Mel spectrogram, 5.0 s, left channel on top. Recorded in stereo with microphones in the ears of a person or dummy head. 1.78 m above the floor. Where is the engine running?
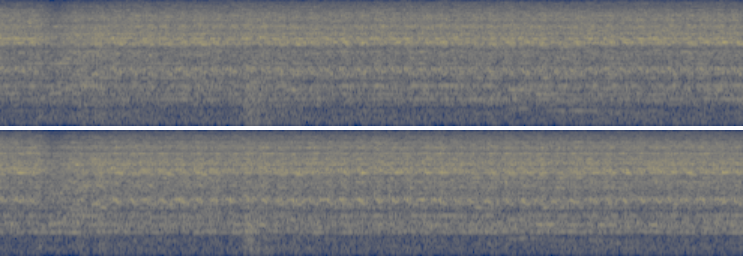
15° right (ahead or behind), 0.8 m.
